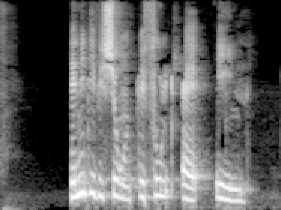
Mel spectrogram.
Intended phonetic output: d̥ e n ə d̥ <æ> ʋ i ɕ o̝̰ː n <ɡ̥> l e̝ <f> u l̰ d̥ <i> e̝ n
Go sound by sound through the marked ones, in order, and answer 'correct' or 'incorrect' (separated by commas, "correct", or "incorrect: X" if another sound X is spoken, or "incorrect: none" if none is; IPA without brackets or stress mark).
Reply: incorrect: i, incorrect: b̥, correct, incorrect: æ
